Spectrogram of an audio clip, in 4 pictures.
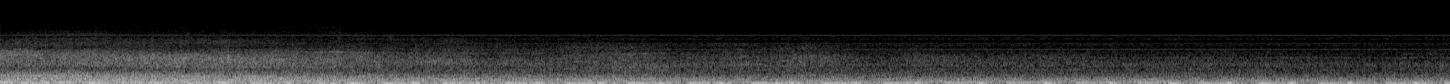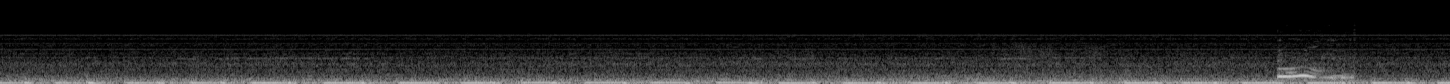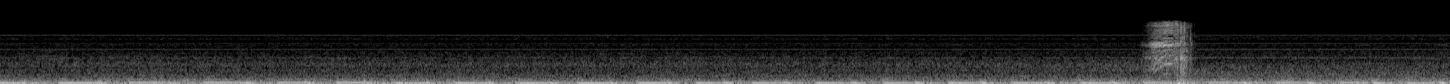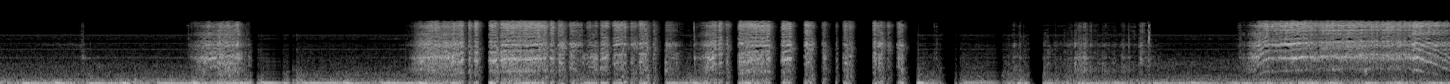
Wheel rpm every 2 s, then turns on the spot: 0, 0, 0, 0, 0, 0, 0, 0, 0, 0, 0, 0, 0, 0, 0, 0, 0, 0, 0, 0, 10, 10, 10, 20, 90, 80, 50, 10, 120.
none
